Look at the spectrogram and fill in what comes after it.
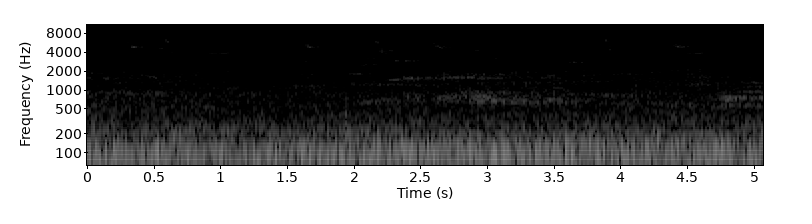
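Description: Small birds chirping in short, high, falling notes, about one or two a second, over a steady low outdoor rumble.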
